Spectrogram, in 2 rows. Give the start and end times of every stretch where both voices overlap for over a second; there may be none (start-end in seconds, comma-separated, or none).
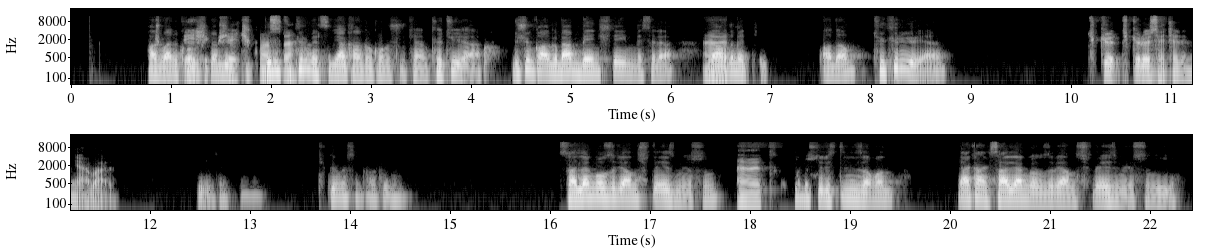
0.8-2.3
